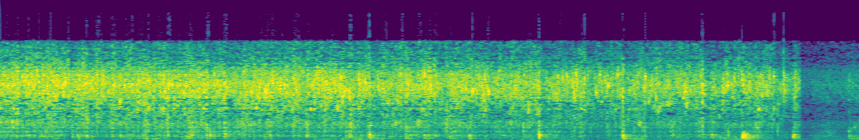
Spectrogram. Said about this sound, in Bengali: তেলটা গরম হয়ে গেছে, পেঁয়াজ গরম তেলে পেঁয়াজটা বাটা হয়েছে।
